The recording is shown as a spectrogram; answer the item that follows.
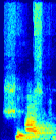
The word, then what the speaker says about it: Chomsky: Chomsky é a pronúncia, tá? Chomsky.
